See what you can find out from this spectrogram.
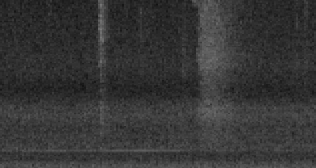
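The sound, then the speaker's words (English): Steady low rumble of an airport plane train pulling away, with a faint whine running underneath and two short hisses of air breaking through, with no voices heard. “aboard the plane train. Please hold on. This train is departing.”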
